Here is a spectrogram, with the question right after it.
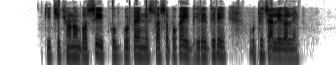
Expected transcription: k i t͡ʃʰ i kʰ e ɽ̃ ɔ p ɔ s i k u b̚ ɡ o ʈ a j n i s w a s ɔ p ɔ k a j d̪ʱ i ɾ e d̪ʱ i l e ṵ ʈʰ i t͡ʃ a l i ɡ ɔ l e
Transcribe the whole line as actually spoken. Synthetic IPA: k i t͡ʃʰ i kʰ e ɽ̃ ɔ b ɔ s i kʰ u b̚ ɡ o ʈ a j n i s w a s ɔ p ɔ k a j d̪ʱ i ɾ e d̪ʱ i ɾ e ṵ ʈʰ i t͡ʃ a l i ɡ ɔ l e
